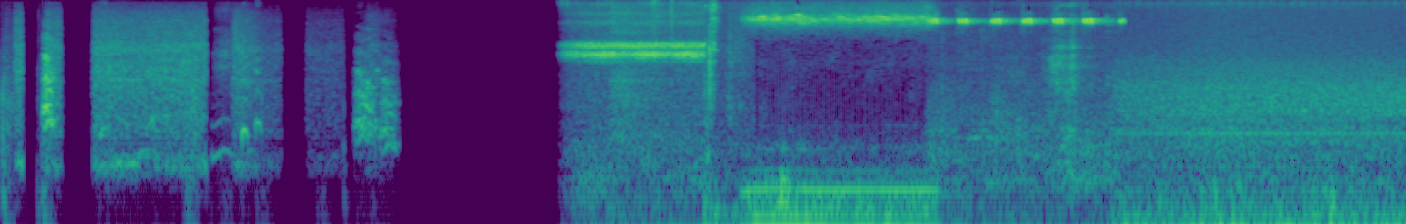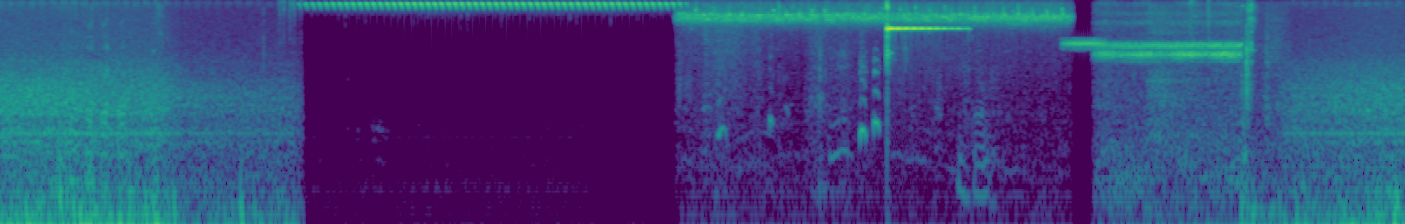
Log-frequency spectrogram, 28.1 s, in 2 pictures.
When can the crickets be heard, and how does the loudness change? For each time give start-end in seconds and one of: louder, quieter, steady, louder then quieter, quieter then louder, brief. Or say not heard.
5.6-28.0 quieter.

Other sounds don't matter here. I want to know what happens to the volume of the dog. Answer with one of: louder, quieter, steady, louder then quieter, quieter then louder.
quieter.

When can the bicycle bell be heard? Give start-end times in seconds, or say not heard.
22.9-23.8.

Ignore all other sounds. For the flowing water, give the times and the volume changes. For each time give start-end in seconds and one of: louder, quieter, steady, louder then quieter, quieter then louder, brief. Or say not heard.
not heard.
